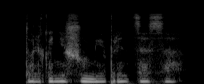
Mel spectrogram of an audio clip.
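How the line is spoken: Intimate whisper. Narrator (Russian): шепнул Терех в нежные губы

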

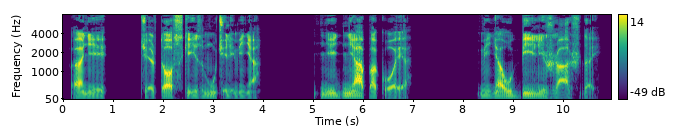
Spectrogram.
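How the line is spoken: Old man speaking quietly. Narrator (Russian): старик тихо сказал

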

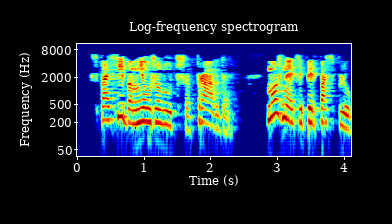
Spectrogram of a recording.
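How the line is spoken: Plain. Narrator (Russian): говорит он

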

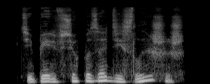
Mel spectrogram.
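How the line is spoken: Quiet, into the ear. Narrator (Russian): тихо говорит он мне на ухо

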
